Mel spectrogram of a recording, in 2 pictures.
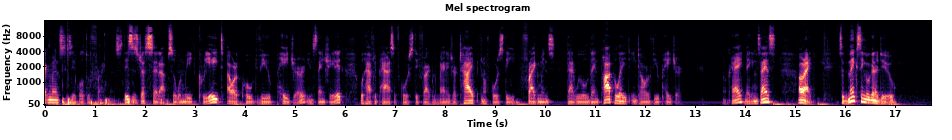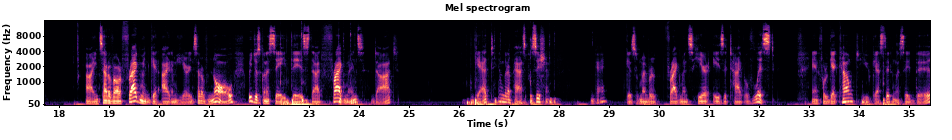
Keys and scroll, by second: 23.6 Return.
